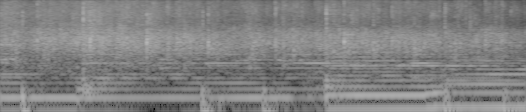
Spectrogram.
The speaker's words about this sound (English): Come on, if we're going to clap him, why don't we really clap him? He is our champion.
